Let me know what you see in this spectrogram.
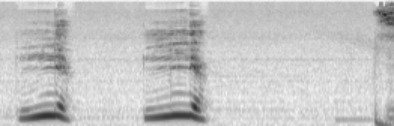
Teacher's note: наступний звук ми вимовляємо м'яку ль це М'який приголосний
